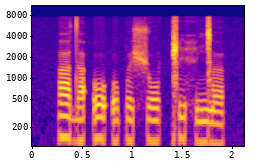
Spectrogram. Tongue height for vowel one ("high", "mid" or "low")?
low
